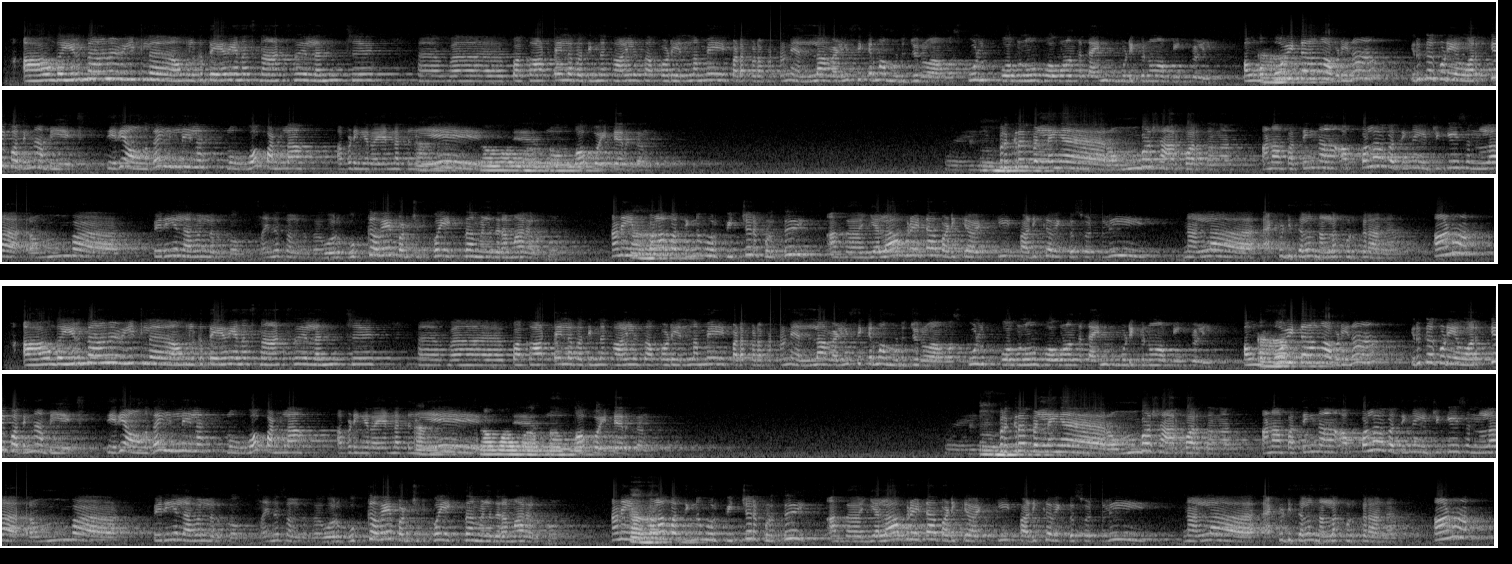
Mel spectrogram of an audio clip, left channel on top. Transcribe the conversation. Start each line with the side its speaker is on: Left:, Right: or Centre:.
Centre: அவ்ங்க இருந்தால்மே வீட்ல அவ்ங்களுக்கு தேவையான ஸ்நாக்ஸு லன்ச்சு ஆ ப பா காலைய்ல பாத்தீங்னா காயில சாப்பாடு எல்லாமே படப்படப்படுன் எல்லா வேலயு சி க்கிர்மா முடிஞ்சுரு அவங்க ஸ்கூலுக் போகுணு போகுணு அந்த டைம்க்கு முடிக்கணு அப்டின் சொல்லி அவ்ங்க
Right: ஆ.
Centre: போய்ட்டாங்க அப்படின்னா இருக்கக்கூடிய வர்க்கே பாத்தீங்னா அப்டி செரி அவங்கதா இல்லையெல ஸ்லோவோ பண்லா அப்படிங்கற எண்ணத் க்கல்லியே
Right: ஆ. ஆமாமாமாமா.
Centre: எ ஸ்லோவா போய்ட்டே இர்க்கங் சய்
Right: ம்.
Centre: இப்ப இருக்ற பிள்ளைங்க ரொம்ப ஷார்ப்பா இருக்குங்க ஆனா பத்தீங்னா ப்பல்லா பாத்தீங்னா எஜுகேஷன்லா ரொம்ப பெரிய லெவல்ல இருக்கும் என்ன சொல்றது ஒரு புக்காவே படிச்சுட்டு போய் எக்ஸாம் எழுதுற மார் இருக்கும் ஆனா
Right: ஆ.
Centre: இப்பலாம் பாத்தீங்ன்னா ஒரு பிக்சர குடுத்து அந்த எலாம் செப்ரேட்டா படிக்க வைக்கி படிக்க வைக்க சொல்லி நல்லா ஆக்டிவிட்டிஸ் எல்லாம் நல்லா குடுக்குறாங்க ஆனா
